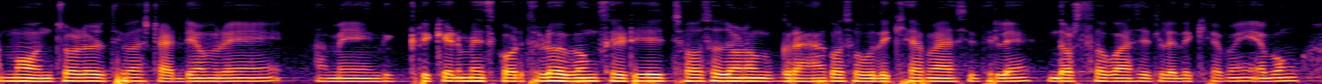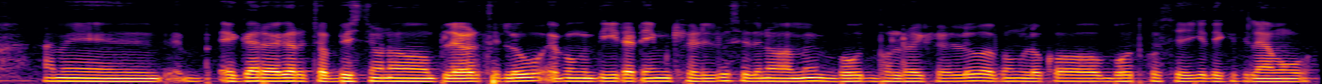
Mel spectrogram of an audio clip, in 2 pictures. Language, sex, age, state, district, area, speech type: Odia, male, 18-30, Odisha, Kandhamal, rural, spontaneous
